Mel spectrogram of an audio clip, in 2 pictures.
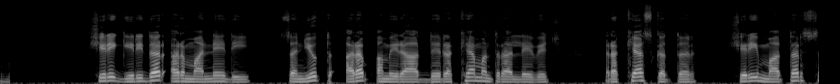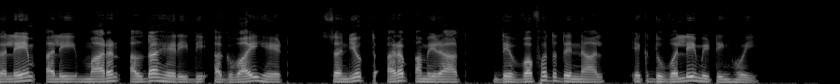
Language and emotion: Punjabi, neutral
